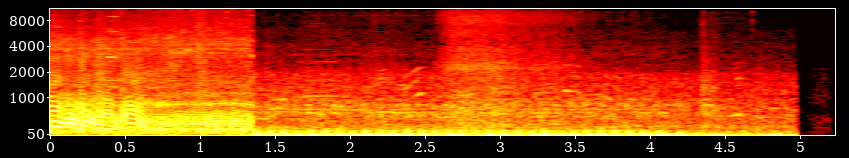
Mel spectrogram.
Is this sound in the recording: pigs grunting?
no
